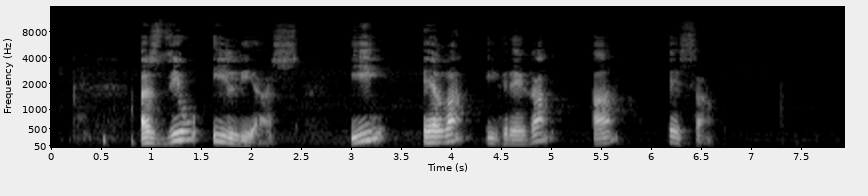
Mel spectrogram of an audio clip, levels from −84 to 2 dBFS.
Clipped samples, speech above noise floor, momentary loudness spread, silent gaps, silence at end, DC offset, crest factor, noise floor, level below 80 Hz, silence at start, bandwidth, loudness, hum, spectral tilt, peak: under 0.1%; 50 dB; 19 LU; none; 1.4 s; under 0.1%; 24 dB; -76 dBFS; -78 dBFS; 0.5 s; 10.5 kHz; -27 LUFS; none; -6 dB/octave; -4 dBFS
